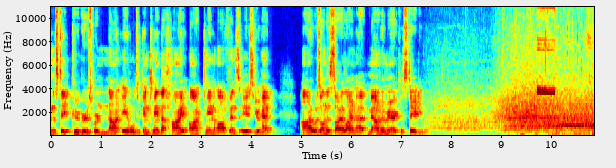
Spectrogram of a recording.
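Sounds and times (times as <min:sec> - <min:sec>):
speech: 0:00.0 - 0:07.8
college football stadium crowd roaring at Mountain America Stadium after a defensive stop: 0:07.5 - 0:10.8.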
